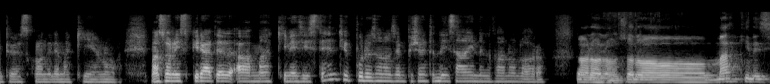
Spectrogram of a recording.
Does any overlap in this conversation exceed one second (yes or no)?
no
